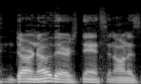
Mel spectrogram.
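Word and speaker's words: d'Arnaud: I said that correctly, Theo? – Yeah, Darno. – Darno. – Yeah. – Travis Darno, who I called Darnod yesterday, or D-R-Nod.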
